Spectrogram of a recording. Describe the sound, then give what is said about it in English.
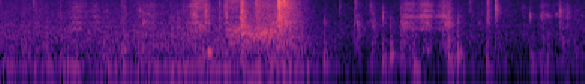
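A door swings shut with a rushing sweep and a dull thud, followed by a few softer knocks, all over a steady low rumble like a moving vehicle. “Close the door.”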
